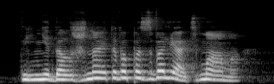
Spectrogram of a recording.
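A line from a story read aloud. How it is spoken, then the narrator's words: Indignant whisper. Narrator (Russian): Возмущенно шепчет она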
